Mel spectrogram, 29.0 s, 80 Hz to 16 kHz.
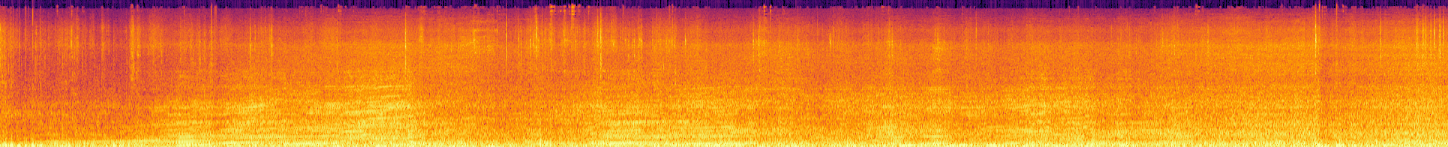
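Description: Mercedes C63 engine heard from inside the cabin at racing speed, its pitch rising in several sweeps as it accelerates hard and pulls through the gears, over steady road and wind noise.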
